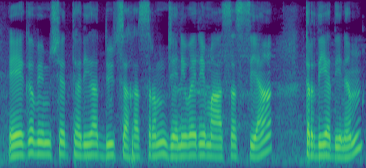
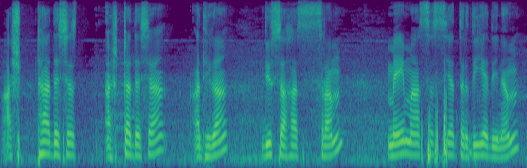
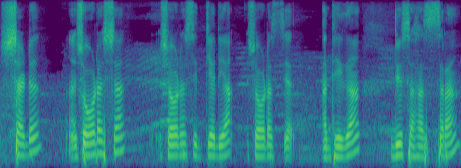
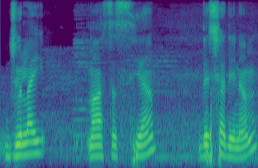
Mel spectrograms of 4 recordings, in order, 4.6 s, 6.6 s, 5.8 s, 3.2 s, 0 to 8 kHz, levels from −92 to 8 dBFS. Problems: constant background noise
